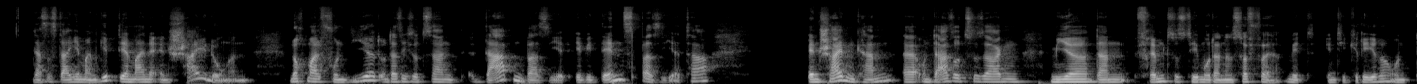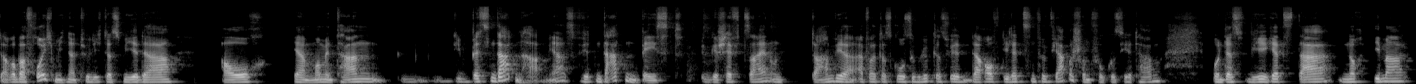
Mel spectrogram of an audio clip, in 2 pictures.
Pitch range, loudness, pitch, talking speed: 110-135 Hz, -26 LUFS, 120 Hz, 165 wpm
